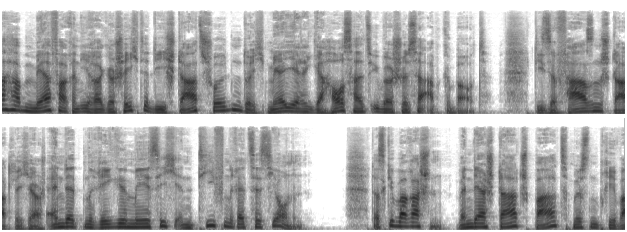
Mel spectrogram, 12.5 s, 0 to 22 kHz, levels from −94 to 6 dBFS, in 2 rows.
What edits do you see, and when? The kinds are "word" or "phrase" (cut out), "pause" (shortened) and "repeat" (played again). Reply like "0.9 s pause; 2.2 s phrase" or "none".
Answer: 6.7 s word; 10.1 s phrase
